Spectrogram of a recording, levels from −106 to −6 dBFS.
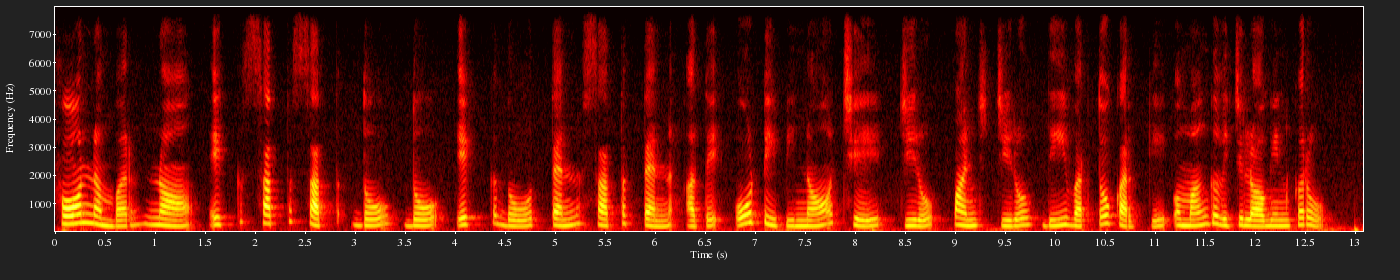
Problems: none marked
